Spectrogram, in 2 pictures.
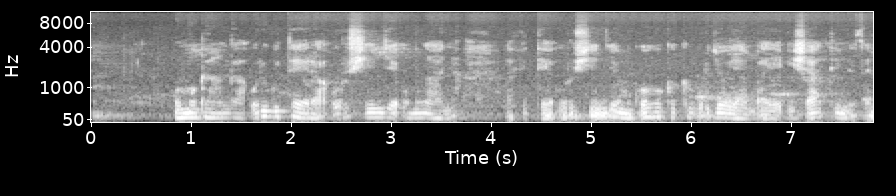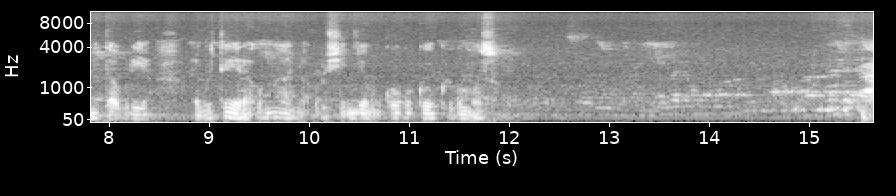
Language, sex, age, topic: Kinyarwanda, male, 18-24, health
